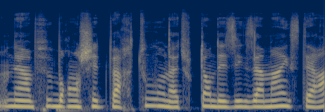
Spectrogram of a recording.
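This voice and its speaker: A woman talks at a fairly slow pace and fairly high pitch in an unremarkable speaking voice. The recording is very clean with a silent background and a dry, close sound with no echo. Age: 40s. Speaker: entrepreneur, co-founder of a clothing brand. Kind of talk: interview.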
